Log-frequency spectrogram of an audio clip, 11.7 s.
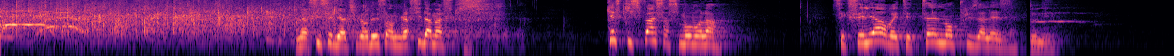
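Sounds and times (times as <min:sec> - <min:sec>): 
audience applause: 0:00.0 - 0:05.2
speech: 0:03.0 - 0:05.0, 0:06.1 - 0:07.4, 0:08.4 - 0:10.7.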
